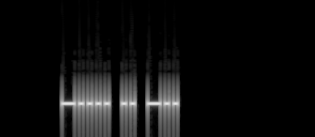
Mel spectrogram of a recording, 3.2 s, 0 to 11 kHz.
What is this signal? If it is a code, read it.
Morse code, heard as a keyed tone, about 28 wpm, 700 Hz. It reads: 6ID
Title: Three Challenging Letter-Number Combinations 28wpm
